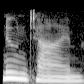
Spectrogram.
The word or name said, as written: noontime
